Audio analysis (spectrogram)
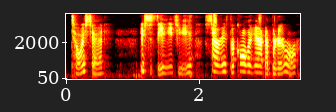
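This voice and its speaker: A woman's voice: sits high, normal speed, vocal fry, pushed and bright, dry recording, pitched above the performer's own voice, full character voice. A woman voicing a polite, eager young man in a visual novel read-aloud. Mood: flustered, apologetic. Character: polite, unruffled young male caller, apologetic messenger. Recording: music behind the voice.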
